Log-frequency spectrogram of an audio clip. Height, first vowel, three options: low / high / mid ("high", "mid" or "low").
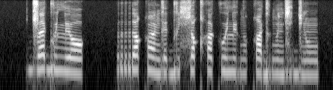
low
